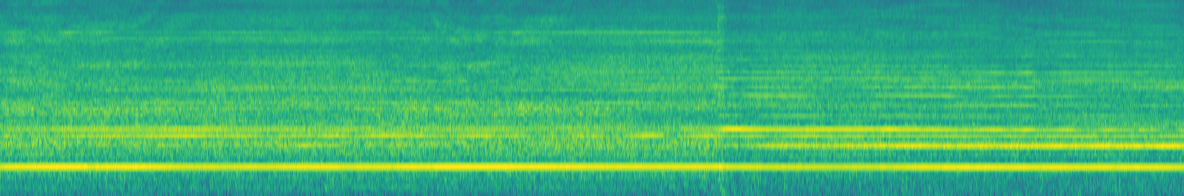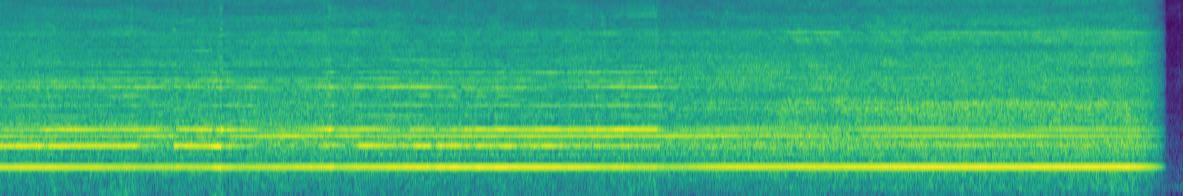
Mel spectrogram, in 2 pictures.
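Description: A router table routes a wooden box piece, giving a steady, loud high-pitched motor whine with a strong tonal hum that runs unbroken for over twenty seconds, with no talking.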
